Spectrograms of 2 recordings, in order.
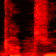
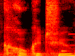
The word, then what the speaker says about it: Kokachu: That Kokchu guy. He's the real culprit It's here. pronounced Kokachu. No, Mr.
